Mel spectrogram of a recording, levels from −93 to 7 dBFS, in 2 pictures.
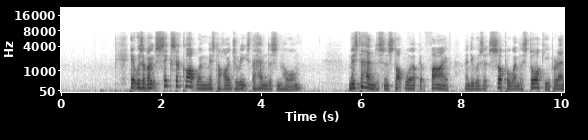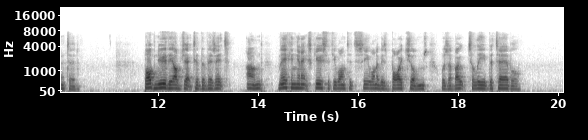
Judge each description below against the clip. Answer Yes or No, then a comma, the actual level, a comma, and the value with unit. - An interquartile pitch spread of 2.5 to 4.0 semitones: Yes, average, 3.1 semitones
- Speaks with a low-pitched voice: Yes, low, 125 Hz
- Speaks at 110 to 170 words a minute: Yes, average, 160 wpm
